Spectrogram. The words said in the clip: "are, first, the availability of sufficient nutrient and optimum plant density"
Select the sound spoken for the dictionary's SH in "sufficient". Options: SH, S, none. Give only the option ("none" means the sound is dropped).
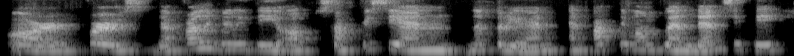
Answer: S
